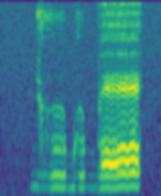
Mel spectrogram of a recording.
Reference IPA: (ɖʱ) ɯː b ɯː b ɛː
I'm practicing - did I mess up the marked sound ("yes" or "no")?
no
